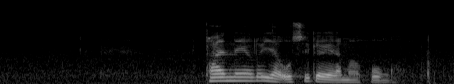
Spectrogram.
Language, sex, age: Venda, male, 24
